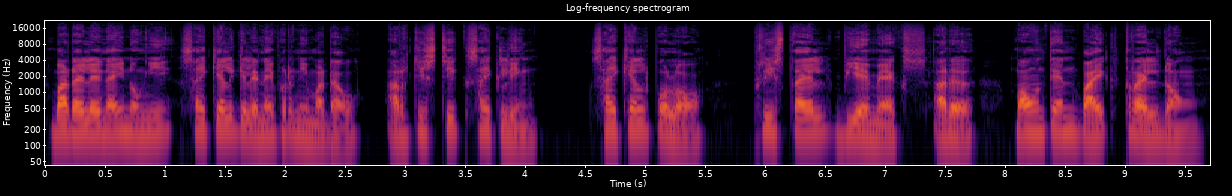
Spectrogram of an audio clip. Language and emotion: Bodo, neutral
